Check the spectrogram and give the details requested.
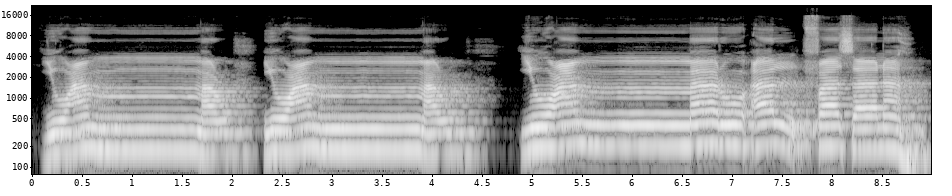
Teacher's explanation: ada mim bertasdid sama dengan di atasnya Nun bertasydid maka kita membacanya dengan dengung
